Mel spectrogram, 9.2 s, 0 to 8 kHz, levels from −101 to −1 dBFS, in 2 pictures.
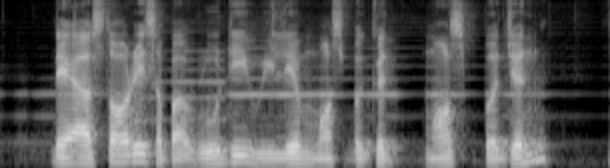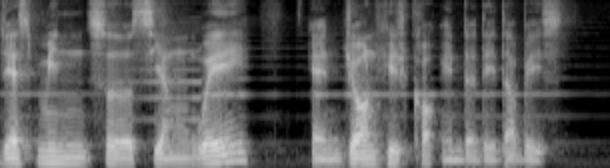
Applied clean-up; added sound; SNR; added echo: neural mask model RNNoise.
